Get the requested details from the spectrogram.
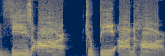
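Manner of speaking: loud, booming bellow. Game master voices a figure addressing all his troops, bellowing to troops. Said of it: "he bellows to all of his troops".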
